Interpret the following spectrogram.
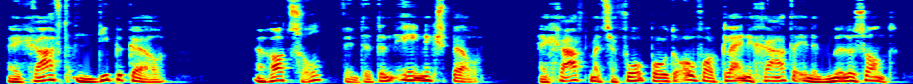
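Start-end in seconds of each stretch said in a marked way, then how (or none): none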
